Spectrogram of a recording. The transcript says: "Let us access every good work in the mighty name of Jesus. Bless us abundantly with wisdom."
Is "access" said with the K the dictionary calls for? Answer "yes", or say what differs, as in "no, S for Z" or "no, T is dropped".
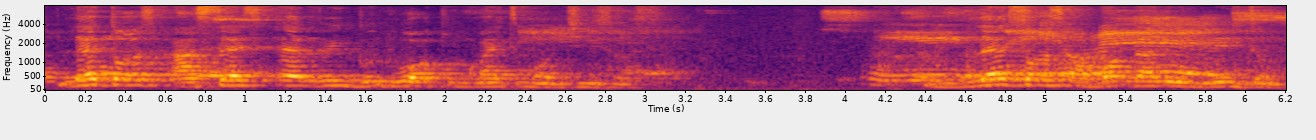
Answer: no, K is dropped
